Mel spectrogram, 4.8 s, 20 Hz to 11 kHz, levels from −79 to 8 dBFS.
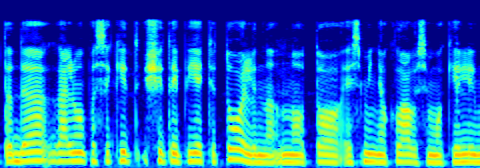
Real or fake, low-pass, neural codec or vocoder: real; 7.2 kHz; none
